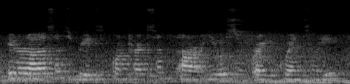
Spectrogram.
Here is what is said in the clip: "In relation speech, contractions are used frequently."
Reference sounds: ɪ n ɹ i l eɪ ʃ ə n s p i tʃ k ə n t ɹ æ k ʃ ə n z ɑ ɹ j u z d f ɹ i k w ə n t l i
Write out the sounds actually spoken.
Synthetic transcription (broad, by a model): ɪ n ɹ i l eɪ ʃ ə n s b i s k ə n t ɹ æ k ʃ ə n s ɑ ɹ j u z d f ɹ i k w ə n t l i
